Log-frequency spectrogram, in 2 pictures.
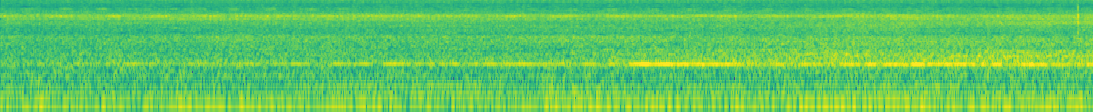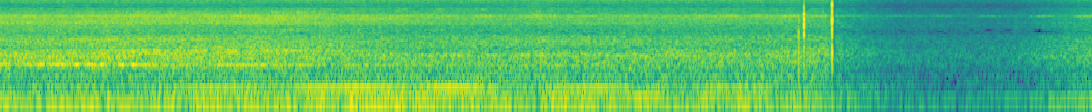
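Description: Road traffic going by: a steady hum with a held whine through the first half, then a lower engine hum from a passing vehicle. A sharp click comes near the end, and the sound drops away after it.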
